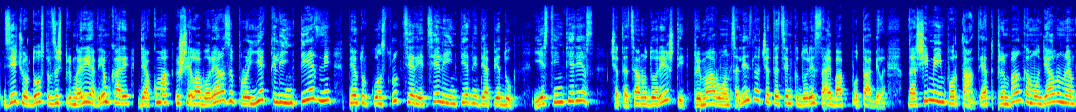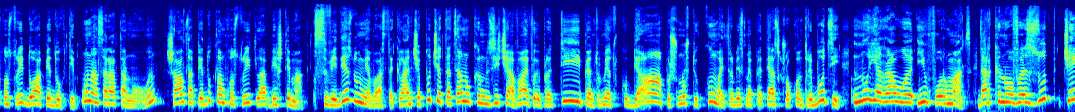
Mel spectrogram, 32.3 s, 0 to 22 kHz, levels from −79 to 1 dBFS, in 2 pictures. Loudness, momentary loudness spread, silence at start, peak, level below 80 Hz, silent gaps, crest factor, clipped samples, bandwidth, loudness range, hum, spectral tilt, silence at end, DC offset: -20 LUFS; 7 LU; 0 s; -4 dBFS; -66 dBFS; none; 16 dB; under 0.1%; 18 kHz; 3 LU; none; -4.5 dB/octave; 0 s; under 0.1%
